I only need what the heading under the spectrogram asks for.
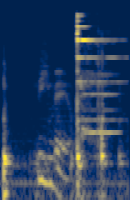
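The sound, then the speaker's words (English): A bell rings once during a trivia game, a bright struck tone with layered overtones that sustains and slowly fades, with people talking before and around it. “Who's ringing the bell? I think I am.”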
